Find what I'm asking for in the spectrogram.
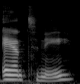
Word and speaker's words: Anthony: So I think in the show they say Antony because of their accent. But like obviously on paper it's spelt like A-N-T-H-O-N-Y.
